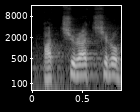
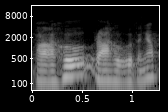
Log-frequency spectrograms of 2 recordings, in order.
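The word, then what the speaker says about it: Bachrach: 가점을 받을 수 있는데 발음에 주의 위의하세요.이 학자들은 독일 계통 학자들로 제가 알고 있어요. 그래서 이름이 영어식으로 발음하면 안 돼요. 그래서 바추라치로 발음하면 안 되고 바추라치 영어식으로 발음하면 바추라치인데 독일식으로 발음하면 바흐라흐거든요. 바흐라.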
